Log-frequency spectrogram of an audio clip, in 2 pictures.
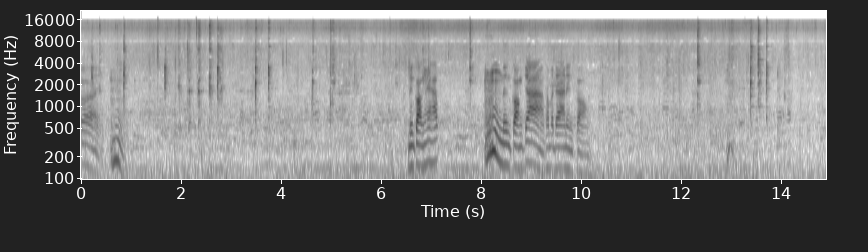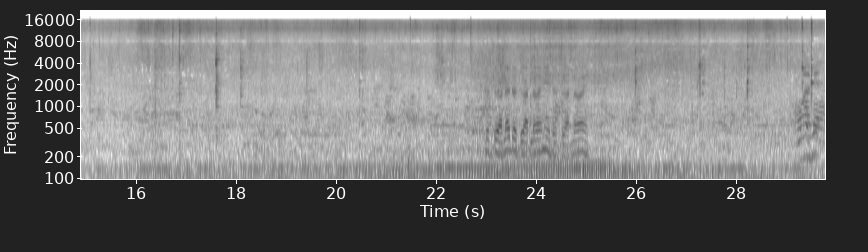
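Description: Food sizzles steadily on a hot griddle.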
